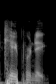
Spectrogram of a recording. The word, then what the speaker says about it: Kaepernick: I say Kaepernick, damn it, that's how it's spelled.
